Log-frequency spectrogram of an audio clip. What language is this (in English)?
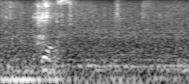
English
